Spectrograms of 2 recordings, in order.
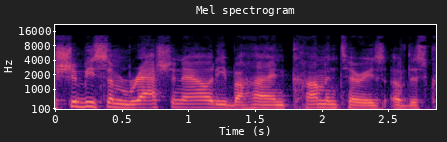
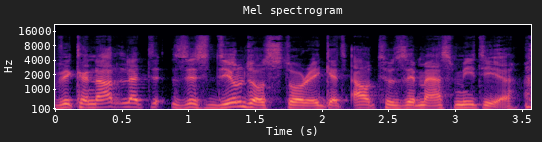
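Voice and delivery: put-on German accent. Imagining officials in Berlin talking, the speaker redoes their line in a put-on German accent. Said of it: "It's got to be a German accent".

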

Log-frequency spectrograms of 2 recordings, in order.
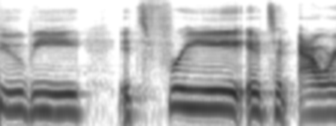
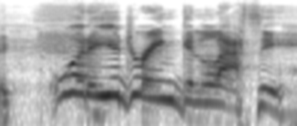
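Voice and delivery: put-on drunken pirate voice, much higher pitch; 8 semitones higher than usual. Playing a drunken pirate throughout the episode: drunken pirate voice. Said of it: "Erica will be a drunken pirate throughout this episode".

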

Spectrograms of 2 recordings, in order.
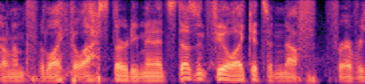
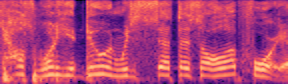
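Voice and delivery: acted-out scream, louder, much higher; 4 dB louder than usual. Recalling a coach's exchange with a player who took himself out, imitate the coach screaming. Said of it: "he just yells back".

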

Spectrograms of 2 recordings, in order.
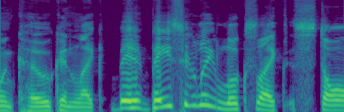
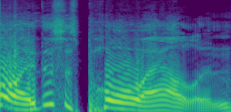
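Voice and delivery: loud, swooping, hammy sing-song caricature voice; 2 semitones lower, 5 dB louder than usual. Retelling a film scene with a fake answering-machine message, caricature Paul Allen voice. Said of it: "he does it like a very caricature voice".

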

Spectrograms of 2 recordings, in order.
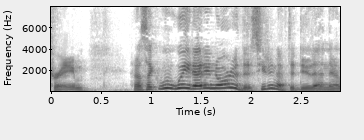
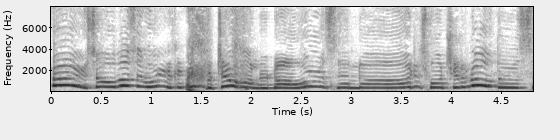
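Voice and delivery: very high, loud, cartoonish puppet squeak; 5 dB louder than usual. Retelling what a dancer said to him: Muppet voice. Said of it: "talked like a Muppet".

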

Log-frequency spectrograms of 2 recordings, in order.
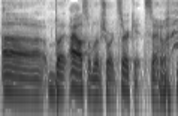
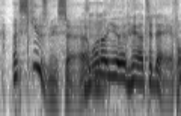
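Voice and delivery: put-on posh shop clerk voice, higher pitch; 5 semitones higher than usual. Joking about how fancy dispensary clerks would talk: imitating a posh dispensary clerk. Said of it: "they're just gonna be like".

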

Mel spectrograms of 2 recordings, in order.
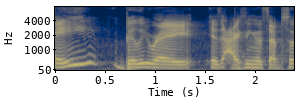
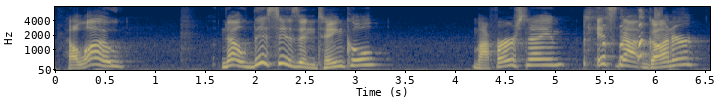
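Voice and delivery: put-on halting TV dad voice, higher pitch; 6 semitones higher than usual. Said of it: "this is exactly his line delivery".

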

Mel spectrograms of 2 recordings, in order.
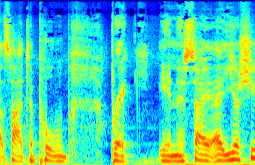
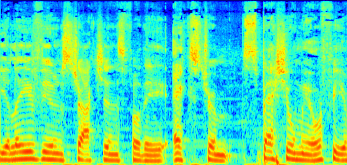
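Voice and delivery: usual speaking voice

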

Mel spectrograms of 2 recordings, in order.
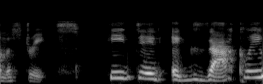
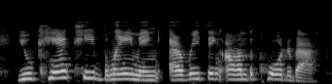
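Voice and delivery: ordinary talk

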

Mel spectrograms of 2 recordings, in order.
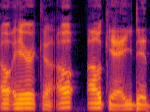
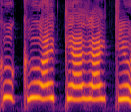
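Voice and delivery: silly, goofy voice, much higher, slower. Talking about funny voices in comedy, a speaker shows a silly funny voice. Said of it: "I can do like this".

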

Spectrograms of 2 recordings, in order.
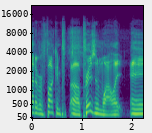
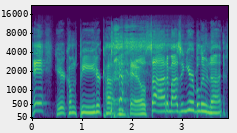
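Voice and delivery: put-on character voice, slow and drawn out; 4 semitones higher than usual. Joking about what the Easter Bunny should say to bad kids: Easter Bunny voice. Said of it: "the Easter Bunny should come like".

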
